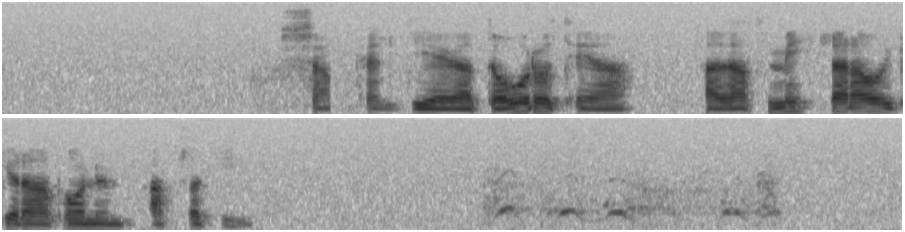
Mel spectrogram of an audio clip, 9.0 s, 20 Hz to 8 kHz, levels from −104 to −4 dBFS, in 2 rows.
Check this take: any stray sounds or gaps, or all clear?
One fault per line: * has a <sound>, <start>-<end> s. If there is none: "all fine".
* has a bark, 6.9-8.4 s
